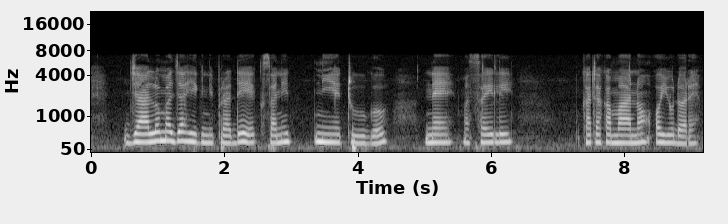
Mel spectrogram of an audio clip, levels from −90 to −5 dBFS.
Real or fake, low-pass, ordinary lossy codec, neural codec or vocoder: real; 7.2 kHz; none; none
